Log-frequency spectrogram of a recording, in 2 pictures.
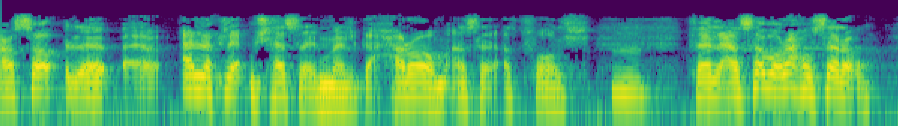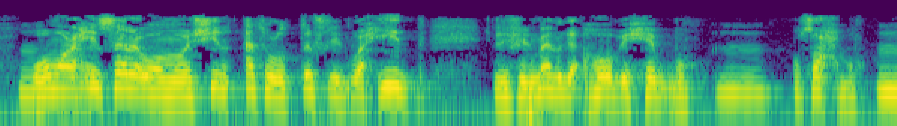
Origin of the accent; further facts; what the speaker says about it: Shubra, Cairo Governorate, Egypt; لا انا اساسي من شبرا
